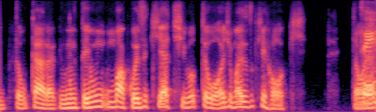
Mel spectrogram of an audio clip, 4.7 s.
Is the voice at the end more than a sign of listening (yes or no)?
no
